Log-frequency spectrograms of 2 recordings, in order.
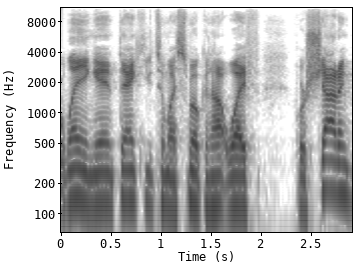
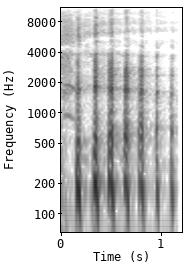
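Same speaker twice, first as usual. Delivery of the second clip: short laugh; 5 semitones higher than usual. Real, not acted. Laughing at his own joke.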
